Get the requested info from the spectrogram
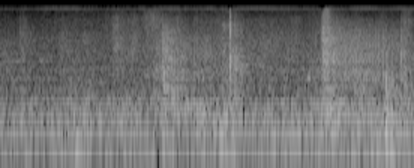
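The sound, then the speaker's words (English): A door opens quietly, with a few soft clicks and a brief rattle of the latch against a steady background hiss, as a woman walks in. No one speaks. “Hearing the door, he sits up.”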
